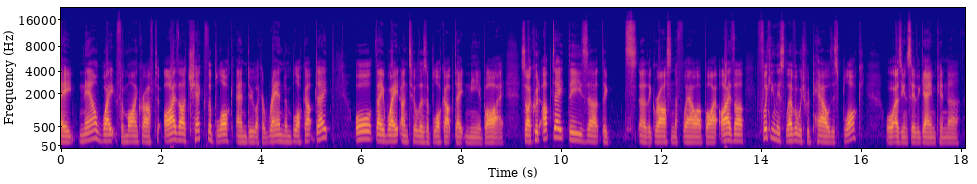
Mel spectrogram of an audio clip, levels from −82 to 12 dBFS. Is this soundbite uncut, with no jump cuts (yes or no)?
no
